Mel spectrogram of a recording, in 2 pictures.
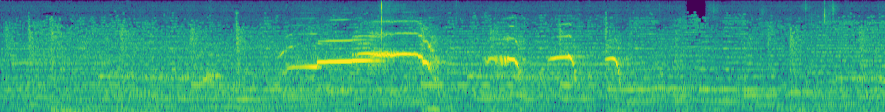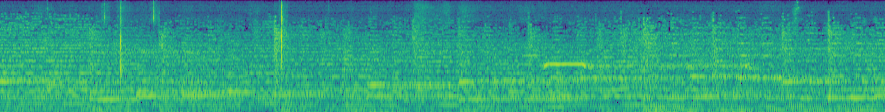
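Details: A bull elk bugles during the rut (mid-September to mid-October) in Rocky Mountain National Park. The high whistle climbs steeply and breaks into short squealing notes. Bulls bugle to assert dominance and protect their herds, and music plays throughout.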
